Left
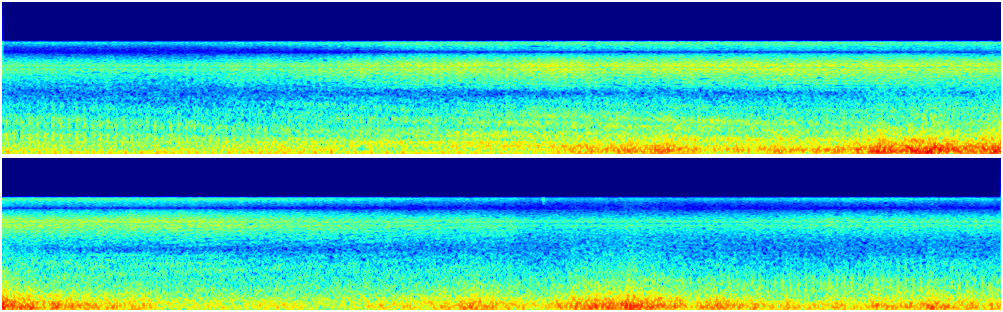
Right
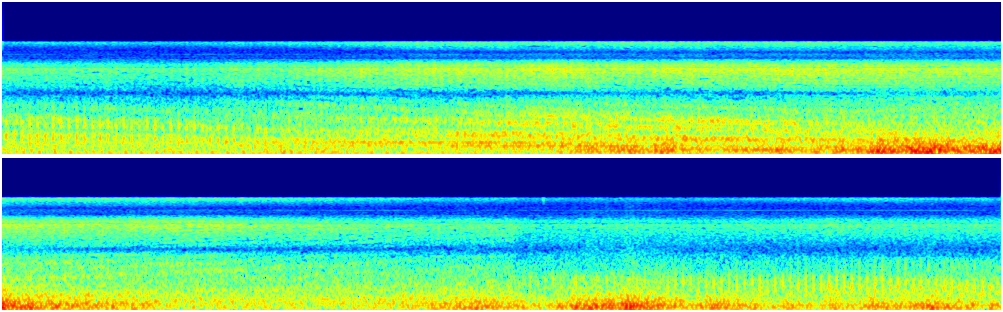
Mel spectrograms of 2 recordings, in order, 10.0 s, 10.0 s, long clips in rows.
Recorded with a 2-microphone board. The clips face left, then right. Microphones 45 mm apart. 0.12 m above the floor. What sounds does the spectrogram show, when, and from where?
0.0 s a helicopter: 35° right (ahead or behind)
